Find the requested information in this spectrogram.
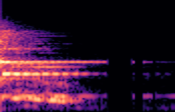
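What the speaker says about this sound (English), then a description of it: "On today's show, we've actually got a gong." A struck gong rings out with a bright metallic shimmer that decays over about a second, followed by a couple of faint, brief tonal blips after a sudden cut.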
